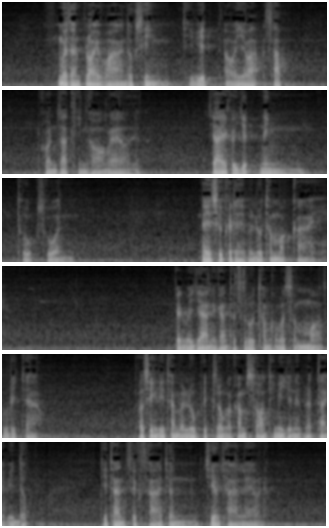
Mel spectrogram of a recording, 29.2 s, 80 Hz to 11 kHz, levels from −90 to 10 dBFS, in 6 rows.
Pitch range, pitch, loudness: 80-90 Hz, 85 Hz, -27 LUFS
